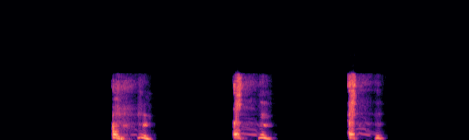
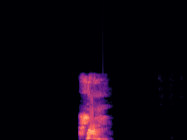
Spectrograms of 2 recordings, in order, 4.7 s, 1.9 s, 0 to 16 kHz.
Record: {"three_cough_length": "4.7 s", "three_cough_amplitude": 27331, "three_cough_signal_mean_std_ratio": 0.27, "exhalation_length": "1.9 s", "exhalation_amplitude": 27848, "exhalation_signal_mean_std_ratio": 0.26, "survey_phase": "beta (2021-08-13 to 2022-03-07)", "age": "45-64", "gender": "Female", "wearing_mask": "Yes", "symptom_none": true, "smoker_status": "Ex-smoker", "respiratory_condition_asthma": false, "respiratory_condition_other": false, "recruitment_source": "REACT", "submission_delay": "7 days", "covid_test_result": "Negative", "covid_test_method": "RT-qPCR", "influenza_a_test_result": "Negative", "influenza_b_test_result": "Negative"}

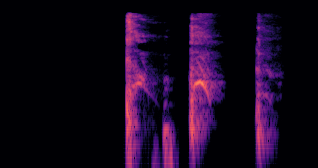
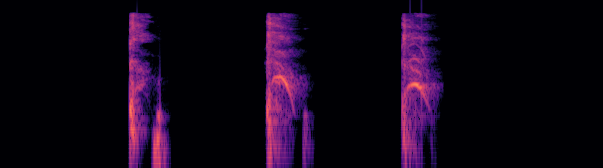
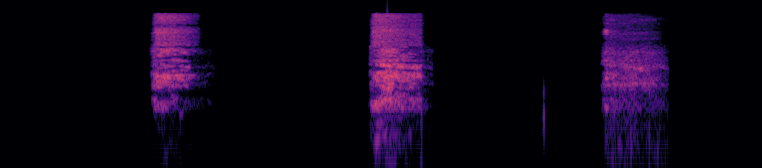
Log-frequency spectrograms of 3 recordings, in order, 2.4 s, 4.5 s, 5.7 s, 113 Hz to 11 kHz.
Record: {"cough_length": "2.4 s", "cough_amplitude": 15969, "cough_signal_mean_std_ratio": 0.3, "three_cough_length": "4.5 s", "three_cough_amplitude": 15591, "three_cough_signal_mean_std_ratio": 0.27, "exhalation_length": "5.7 s", "exhalation_amplitude": 7398, "exhalation_signal_mean_std_ratio": 0.31, "survey_phase": "beta (2021-08-13 to 2022-03-07)", "age": "45-64", "gender": "Female", "wearing_mask": "No", "symptom_cough_any": true, "symptom_shortness_of_breath": true, "symptom_fatigue": true, "symptom_change_to_sense_of_smell_or_taste": true, "symptom_loss_of_taste": true, "smoker_status": "Never smoked", "respiratory_condition_asthma": false, "respiratory_condition_other": false, "recruitment_source": "Test and Trace", "submission_delay": "3 days", "covid_test_result": "Positive", "covid_test_method": "ePCR"}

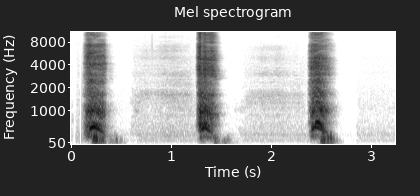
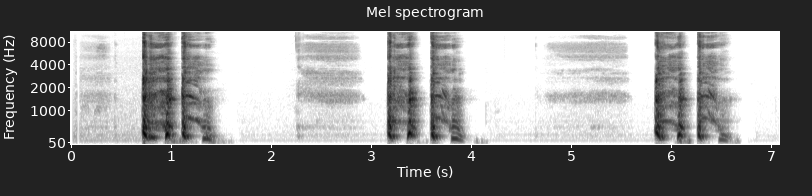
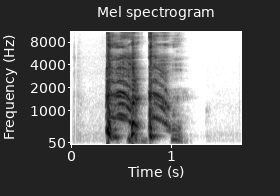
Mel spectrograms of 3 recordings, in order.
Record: {"exhalation_length": "3.2 s", "exhalation_amplitude": 29890, "exhalation_signal_mean_std_ratio": 0.32, "three_cough_length": "7.1 s", "three_cough_amplitude": 32768, "three_cough_signal_mean_std_ratio": 0.29, "cough_length": "1.7 s", "cough_amplitude": 32768, "cough_signal_mean_std_ratio": 0.42, "survey_phase": "beta (2021-08-13 to 2022-03-07)", "age": "45-64", "gender": "Male", "wearing_mask": "No", "symptom_none": true, "smoker_status": "Never smoked", "respiratory_condition_asthma": false, "respiratory_condition_other": false, "recruitment_source": "REACT", "submission_delay": "5 days", "covid_test_result": "Negative", "covid_test_method": "RT-qPCR", "influenza_a_test_result": "Negative", "influenza_b_test_result": "Negative"}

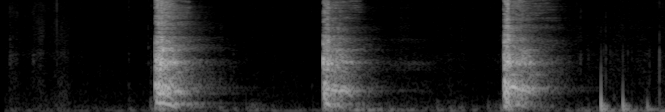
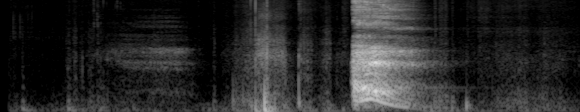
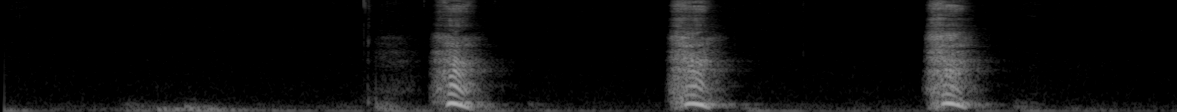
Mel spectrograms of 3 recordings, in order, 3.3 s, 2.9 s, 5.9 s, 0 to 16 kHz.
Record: {"three_cough_length": "3.3 s", "three_cough_amplitude": 4757, "three_cough_signal_mean_std_ratio": 0.29, "cough_length": "2.9 s", "cough_amplitude": 12820, "cough_signal_mean_std_ratio": 0.25, "exhalation_length": "5.9 s", "exhalation_amplitude": 1368, "exhalation_signal_mean_std_ratio": 0.3, "survey_phase": "beta (2021-08-13 to 2022-03-07)", "age": "65+", "gender": "Female", "wearing_mask": "No", "symptom_none": true, "smoker_status": "Ex-smoker", "respiratory_condition_asthma": false, "respiratory_condition_other": false, "recruitment_source": "Test and Trace", "submission_delay": "0 days", "covid_test_result": "Negative", "covid_test_method": "LFT"}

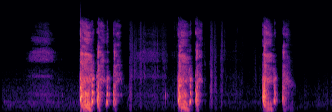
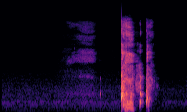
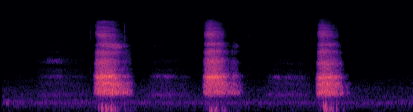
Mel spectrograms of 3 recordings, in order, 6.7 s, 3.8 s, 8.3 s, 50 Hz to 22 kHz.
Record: {"three_cough_length": "6.7 s", "three_cough_amplitude": 31730, "three_cough_signal_mean_std_ratio": 0.3, "cough_length": "3.8 s", "cough_amplitude": 32740, "cough_signal_mean_std_ratio": 0.24, "exhalation_length": "8.3 s", "exhalation_amplitude": 13172, "exhalation_signal_mean_std_ratio": 0.37, "survey_phase": "beta (2021-08-13 to 2022-03-07)", "age": "18-44", "gender": "Female", "wearing_mask": "No", "symptom_none": true, "smoker_status": "Ex-smoker", "respiratory_condition_asthma": false, "respiratory_condition_other": false, "recruitment_source": "REACT", "submission_delay": "2 days", "covid_test_result": "Negative", "covid_test_method": "RT-qPCR", "influenza_a_test_result": "Negative", "influenza_b_test_result": "Negative"}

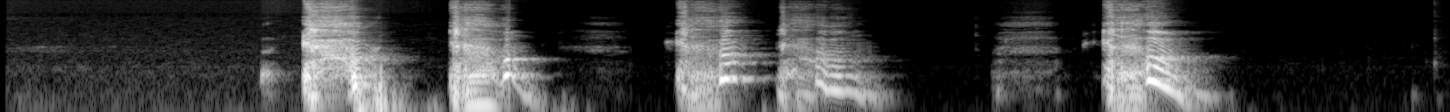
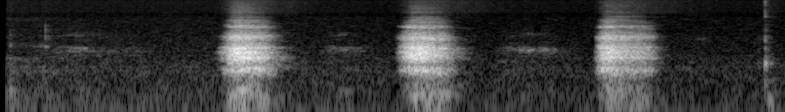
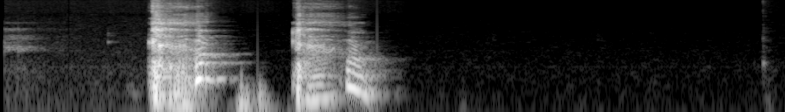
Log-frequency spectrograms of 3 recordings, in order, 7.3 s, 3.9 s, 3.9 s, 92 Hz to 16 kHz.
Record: {"three_cough_length": "7.3 s", "three_cough_amplitude": 32768, "three_cough_signal_mean_std_ratio": 0.38, "exhalation_length": "3.9 s", "exhalation_amplitude": 32175, "exhalation_signal_mean_std_ratio": 0.31, "cough_length": "3.9 s", "cough_amplitude": 32768, "cough_signal_mean_std_ratio": 0.29, "survey_phase": "beta (2021-08-13 to 2022-03-07)", "age": "45-64", "gender": "Female", "wearing_mask": "No", "symptom_none": true, "smoker_status": "Never smoked", "respiratory_condition_asthma": false, "respiratory_condition_other": false, "recruitment_source": "REACT", "submission_delay": "1 day", "covid_test_result": "Negative", "covid_test_method": "RT-qPCR", "influenza_a_test_result": "Negative", "influenza_b_test_result": "Negative"}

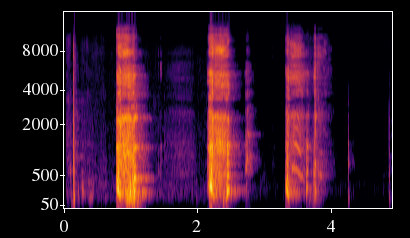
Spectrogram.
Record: {"three_cough_length": "4.9 s", "three_cough_amplitude": 32767, "three_cough_signal_mean_std_ratio": 0.3, "survey_phase": "beta (2021-08-13 to 2022-03-07)", "age": "45-64", "gender": "Male", "wearing_mask": "No", "symptom_none": true, "smoker_status": "Never smoked", "respiratory_condition_asthma": false, "respiratory_condition_other": false, "recruitment_source": "REACT", "submission_delay": "11 days", "covid_test_result": "Negative", "covid_test_method": "RT-qPCR", "influenza_a_test_result": "Negative", "influenza_b_test_result": "Negative"}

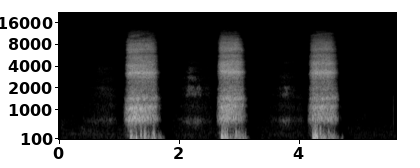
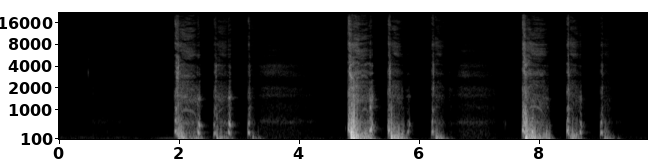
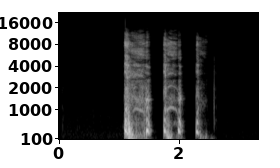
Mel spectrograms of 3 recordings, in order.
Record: {"exhalation_length": "5.6 s", "exhalation_amplitude": 14870, "exhalation_signal_mean_std_ratio": 0.41, "three_cough_length": "9.8 s", "three_cough_amplitude": 32768, "three_cough_signal_mean_std_ratio": 0.23, "cough_length": "3.3 s", "cough_amplitude": 32752, "cough_signal_mean_std_ratio": 0.31, "survey_phase": "beta (2021-08-13 to 2022-03-07)", "age": "18-44", "gender": "Female", "wearing_mask": "No", "symptom_cough_any": true, "symptom_new_continuous_cough": true, "symptom_runny_or_blocked_nose": true, "symptom_sore_throat": true, "symptom_fever_high_temperature": true, "symptom_headache": true, "symptom_loss_of_taste": true, "symptom_other": true, "symptom_onset": "3 days", "smoker_status": "Never smoked", "respiratory_condition_asthma": false, "respiratory_condition_other": false, "recruitment_source": "Test and Trace", "submission_delay": "2 days", "covid_test_result": "Positive", "covid_test_method": "ePCR"}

